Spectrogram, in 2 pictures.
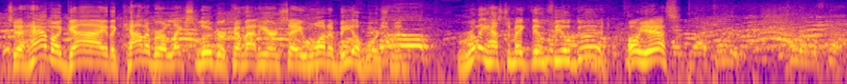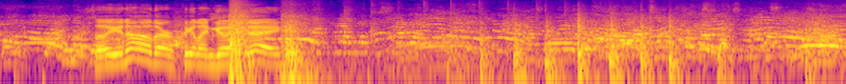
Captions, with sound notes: To have a guy, the caliber of Lex Luger come out here and say, want to be a Horseman, really has to make them feel good. Oh yes. (crowd clamoring) So you know they're feeling good today.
